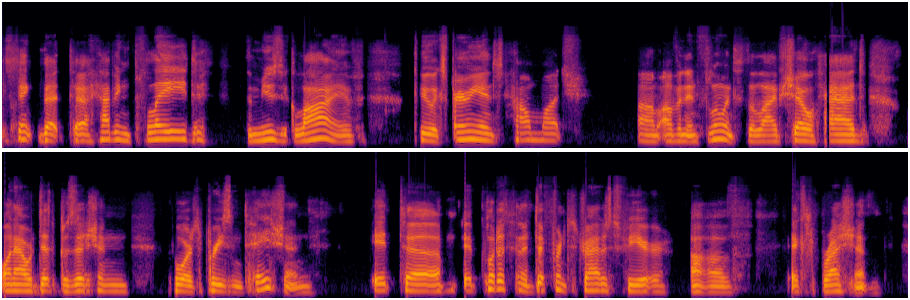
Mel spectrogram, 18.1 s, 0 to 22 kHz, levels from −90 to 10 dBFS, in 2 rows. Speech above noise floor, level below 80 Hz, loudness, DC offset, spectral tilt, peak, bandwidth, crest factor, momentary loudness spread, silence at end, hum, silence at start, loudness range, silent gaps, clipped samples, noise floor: 40 dB; -66 dBFS; -17 LUFS; under 0.1%; -5.5 dB/octave; 0 dBFS; 11.5 kHz; 18 dB; 12 LU; 0.3 s; none; 0 s; 3 LU; none; under 0.1%; -57 dBFS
